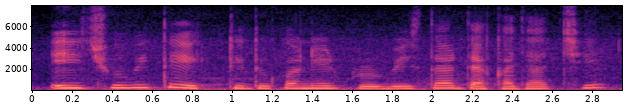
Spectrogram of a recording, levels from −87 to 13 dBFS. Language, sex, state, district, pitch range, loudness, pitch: Bengali, female, West Bengal, Alipurduar, 200-240 Hz, -15 LUFS, 220 Hz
